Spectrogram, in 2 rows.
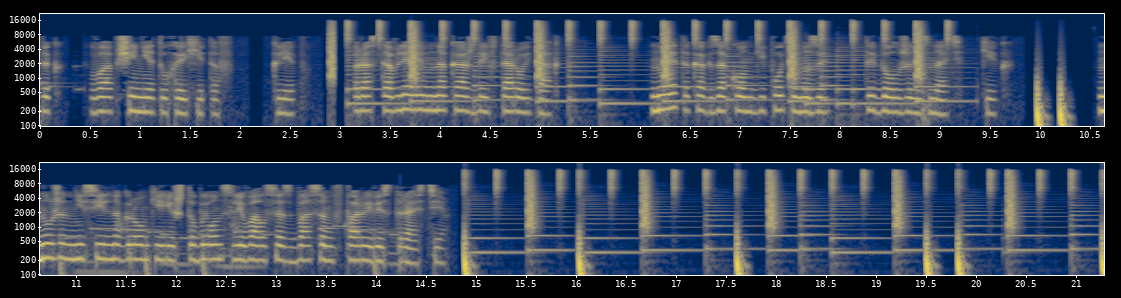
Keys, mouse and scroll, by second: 9.1 click.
